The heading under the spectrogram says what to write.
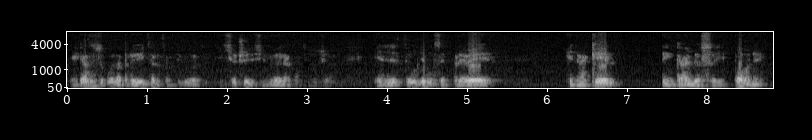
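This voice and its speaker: A man with a fairly low, mellow voice reads a legal writing manual aloud at a steady, methodical normal speed. He restarts words he stumbles on and adds brief offhand asides. The recording is dull and lo-fi.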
